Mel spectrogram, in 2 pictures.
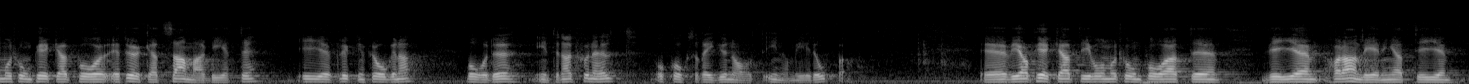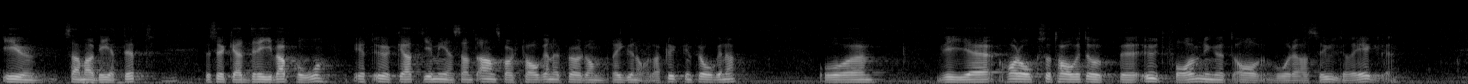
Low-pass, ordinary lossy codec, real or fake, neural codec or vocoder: none; none; real; none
